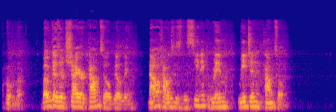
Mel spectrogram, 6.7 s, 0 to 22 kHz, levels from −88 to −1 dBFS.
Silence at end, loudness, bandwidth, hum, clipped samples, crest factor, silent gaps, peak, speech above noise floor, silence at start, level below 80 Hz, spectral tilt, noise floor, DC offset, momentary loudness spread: 1 s; -18 LUFS; 12 kHz; none; under 0.1%; 18 dB; none; -2 dBFS; 55 dB; 0.1 s; -62 dBFS; -5 dB/octave; -73 dBFS; under 0.1%; 15 LU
